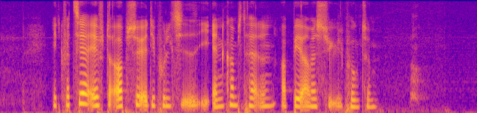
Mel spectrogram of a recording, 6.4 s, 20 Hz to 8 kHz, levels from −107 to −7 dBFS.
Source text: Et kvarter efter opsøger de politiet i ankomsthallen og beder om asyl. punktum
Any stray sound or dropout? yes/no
yes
